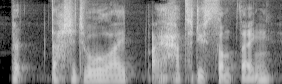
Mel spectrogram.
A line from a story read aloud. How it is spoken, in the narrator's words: exclaimed Graham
